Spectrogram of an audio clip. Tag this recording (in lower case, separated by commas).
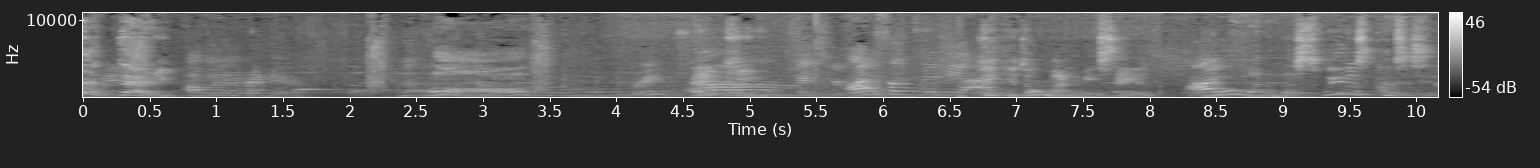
music, speech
